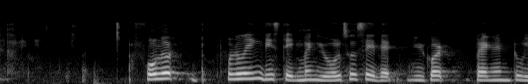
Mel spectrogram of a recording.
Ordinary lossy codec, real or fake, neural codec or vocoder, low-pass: none; fake; codec, 16 kHz, 2 kbps, FreqCodec, larger model; 7.2 kHz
